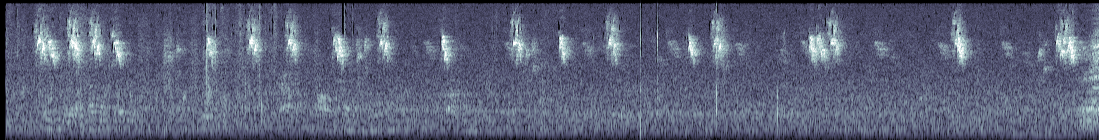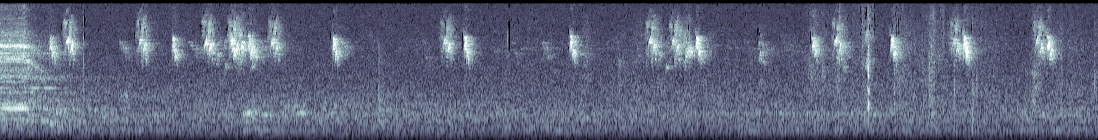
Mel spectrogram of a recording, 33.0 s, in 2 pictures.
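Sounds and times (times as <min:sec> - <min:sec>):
small birds chirping: 0:00.5 - 0:31.3, 0:31.9 - 0:32.5
loud bird call: 0:15.9 - 0:17.8.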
